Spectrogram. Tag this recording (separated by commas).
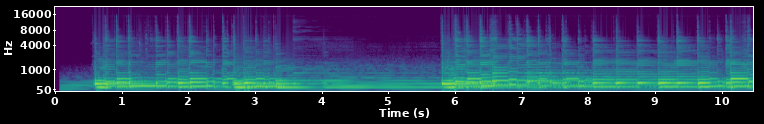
Plucked string instrument, Mandolin, Music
